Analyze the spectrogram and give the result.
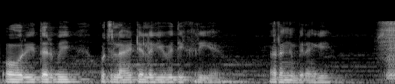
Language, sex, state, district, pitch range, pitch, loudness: Hindi, male, Haryana, Charkhi Dadri, 105-115 Hz, 110 Hz, -19 LUFS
